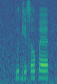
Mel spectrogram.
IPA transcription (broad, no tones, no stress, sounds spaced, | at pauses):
ɠ ɯ ɡʲ e s ɤ p ɛ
